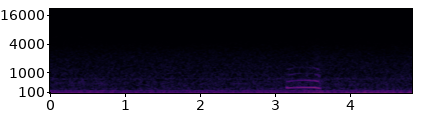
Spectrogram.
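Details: Rabbit snoring, a single short squeaky nasal tone with faint harmonic overtones, slightly wavering and lasting about half a second, over a steady low electrical hum in a quiet room.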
